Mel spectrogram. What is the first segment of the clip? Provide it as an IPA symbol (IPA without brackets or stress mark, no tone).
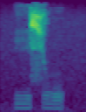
i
